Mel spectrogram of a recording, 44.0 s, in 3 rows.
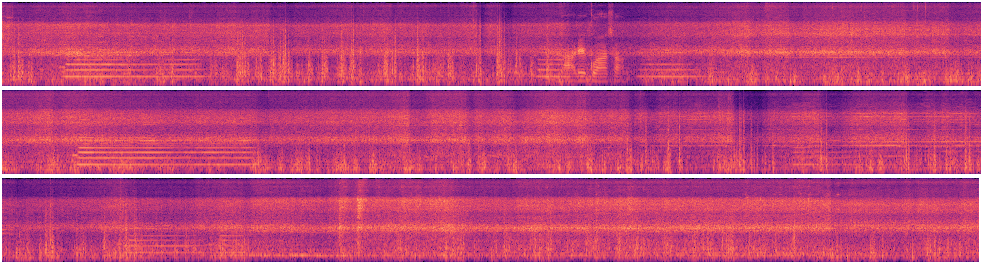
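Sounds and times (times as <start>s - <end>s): locomotive rushing rumble: 0.0s - 44.0s
train horn: 0.7s - 3.6s, 7.9s - 10.8s, 15.6s - 18.8s, 24.3s - 30.0s, 31.0s - 34.8s.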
